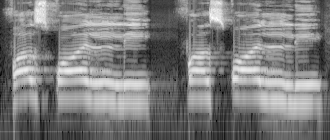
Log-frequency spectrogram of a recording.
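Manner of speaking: فَصَلِّ with a fat, heavy saad, slow; thick saad. Shown as a demonstration. Teacher models the heavy saad in فَصَلِّ. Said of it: "اس کو موٹا کر کے پڑھیں گے".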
